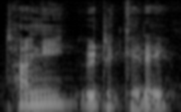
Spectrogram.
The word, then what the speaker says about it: Utikere: In today's episode of our MPs in Depth series, I sit down with Labour MP for Palmerston North, Tangi Utikere.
